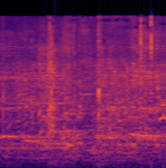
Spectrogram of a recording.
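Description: A group of men chanting together in chorus, with a few sharp hits among the voices.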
